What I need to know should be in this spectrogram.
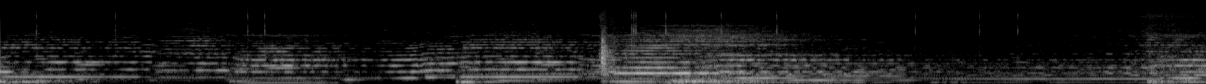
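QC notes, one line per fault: Throughout: noise suppressor applied to music or sounds, steady parts and tails pump and thin by around 15 dB, as speech-tuned suppression treats sustained sound as noise.
0.99–1.92 s, 3.56–3.87 s, 8.68–11.49 s: sound cut by the noise suppressor, sustained sound sinks, deepest about 8, 11 and 12 dB, decays cut short while sharp onsets survive.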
